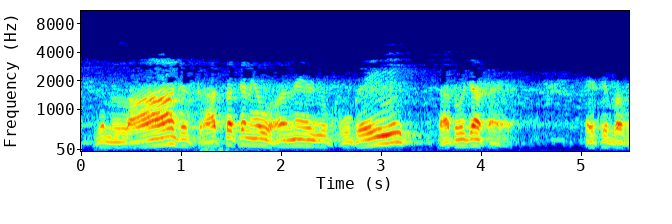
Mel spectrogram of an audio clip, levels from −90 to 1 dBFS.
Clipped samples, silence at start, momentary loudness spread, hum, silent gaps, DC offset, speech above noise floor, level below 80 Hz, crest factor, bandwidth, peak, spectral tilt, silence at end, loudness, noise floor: under 0.1%; 0.15 s; 13 LU; none; none; under 0.1%; 28 dB; -68 dBFS; 16 dB; 3.5 kHz; -4 dBFS; -11.5 dB/octave; 0 s; -20 LUFS; -47 dBFS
